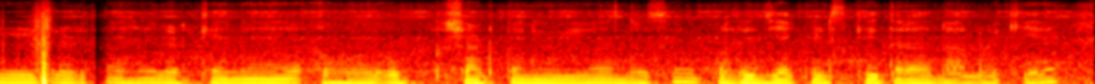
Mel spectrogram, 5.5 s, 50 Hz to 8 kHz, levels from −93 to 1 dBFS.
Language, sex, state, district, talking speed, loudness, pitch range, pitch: Hindi, male, Odisha, Khordha, 210 wpm, -25 LUFS, 115-125 Hz, 120 Hz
